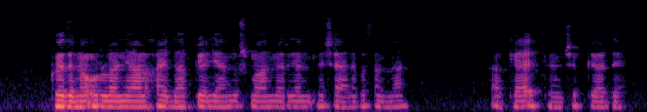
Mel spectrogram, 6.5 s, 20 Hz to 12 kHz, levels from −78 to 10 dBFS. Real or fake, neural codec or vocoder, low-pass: real; none; 7.2 kHz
